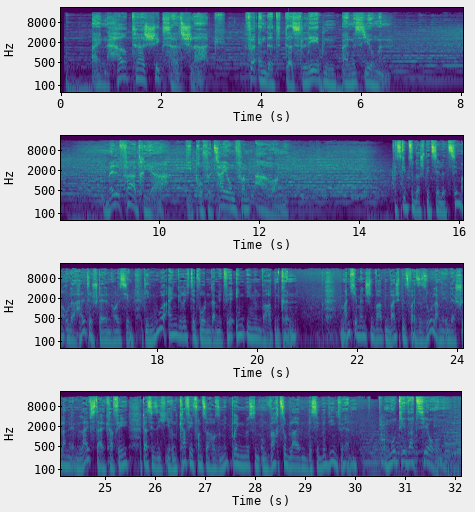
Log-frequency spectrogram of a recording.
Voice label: corporate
